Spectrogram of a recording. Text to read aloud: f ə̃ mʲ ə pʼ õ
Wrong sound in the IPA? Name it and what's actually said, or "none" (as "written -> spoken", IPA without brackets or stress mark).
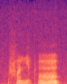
none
